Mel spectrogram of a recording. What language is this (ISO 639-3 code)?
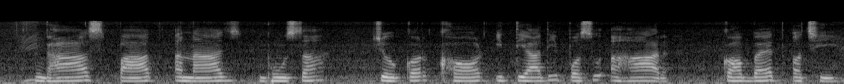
mai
